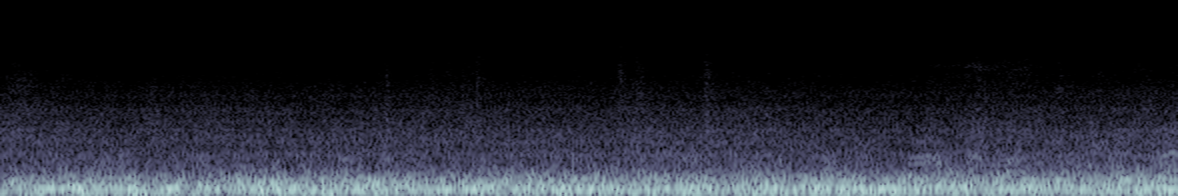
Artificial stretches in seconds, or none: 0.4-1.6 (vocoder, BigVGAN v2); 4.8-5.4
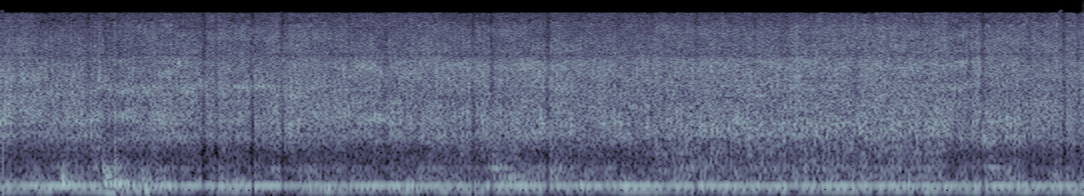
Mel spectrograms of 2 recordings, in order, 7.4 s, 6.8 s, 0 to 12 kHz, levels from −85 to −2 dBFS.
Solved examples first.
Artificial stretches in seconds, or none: 0.0-4.1 (codec, SNAC); 5.9-6.8

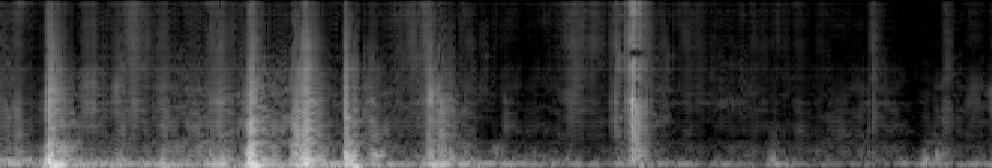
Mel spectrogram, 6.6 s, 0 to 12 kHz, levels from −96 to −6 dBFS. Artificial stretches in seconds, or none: 0.0-6.6 (vocoder, BigVGAN v2)

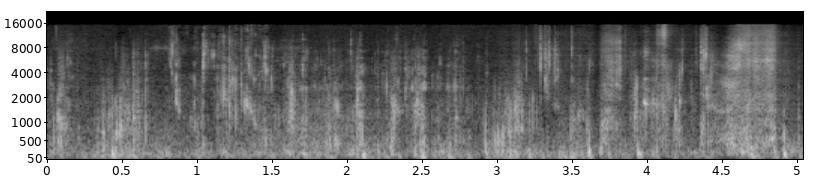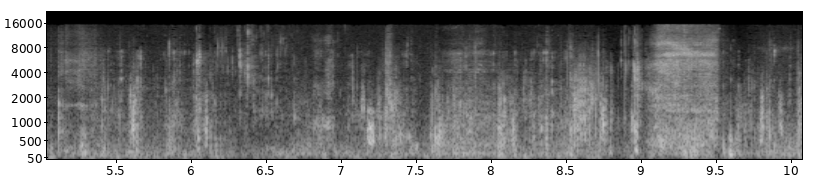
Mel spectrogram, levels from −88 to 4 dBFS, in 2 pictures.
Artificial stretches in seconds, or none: 3.0-5.4 (autoencoder, DAC-VAE)

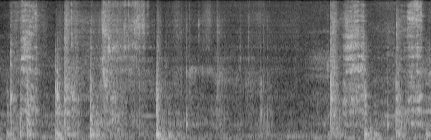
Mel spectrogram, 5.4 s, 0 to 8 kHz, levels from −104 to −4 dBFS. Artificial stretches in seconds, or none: 0.7-3.7 (codec, SNAC)

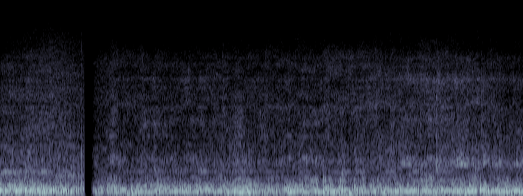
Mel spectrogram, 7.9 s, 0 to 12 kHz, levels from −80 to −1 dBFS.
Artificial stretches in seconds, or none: 0.0-0.8 (codec, SNAC); 1.6-7.9

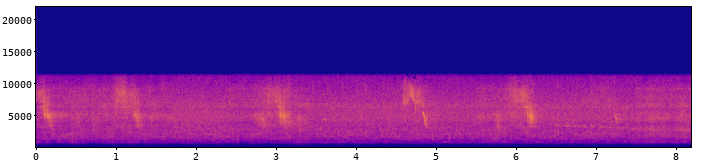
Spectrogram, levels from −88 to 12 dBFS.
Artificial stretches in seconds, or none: 0.0-1.7 (codec, SNAC); 2.4-3.4; 5.5-6.2; 7.5-8.2

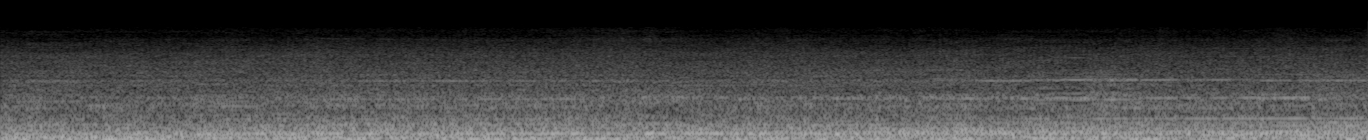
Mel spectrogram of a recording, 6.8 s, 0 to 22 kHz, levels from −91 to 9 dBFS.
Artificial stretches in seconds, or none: 0.0-1.6 (codec, SNAC); 2.9-5.7; 6.3-6.8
